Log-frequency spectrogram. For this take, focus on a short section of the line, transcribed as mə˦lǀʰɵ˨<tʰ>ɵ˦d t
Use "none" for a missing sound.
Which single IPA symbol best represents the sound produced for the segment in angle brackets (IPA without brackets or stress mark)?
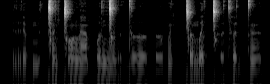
tʰ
